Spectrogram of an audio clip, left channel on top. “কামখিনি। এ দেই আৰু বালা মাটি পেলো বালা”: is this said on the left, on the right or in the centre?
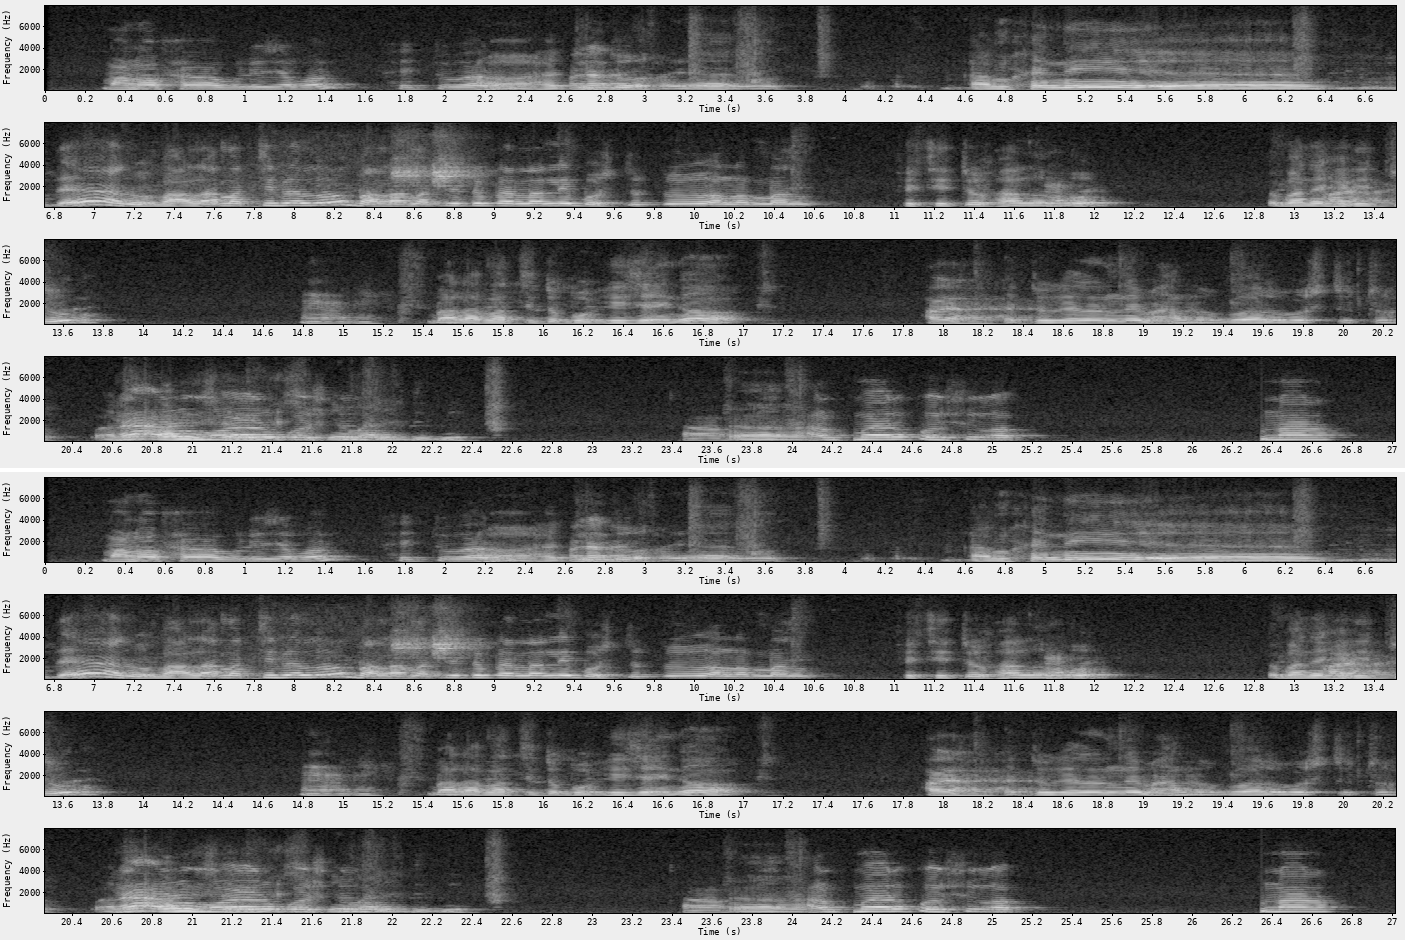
Left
